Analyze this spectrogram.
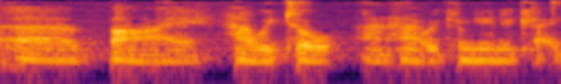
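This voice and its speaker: Speaking at a moderate pace, a man with a British accent keeps his intonation fairly even. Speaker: director of a stammering association. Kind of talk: testimony. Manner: halting, with repetitions and blocks.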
